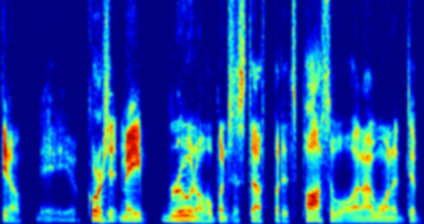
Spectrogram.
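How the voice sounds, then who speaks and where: A man talks casually as a podcast co-host, working through his thoughts in a halting way. His pitch sits in the middle, and the close, dry sound has little room in it. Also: fairly even intonation, dry recording. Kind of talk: casual panel discussion.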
